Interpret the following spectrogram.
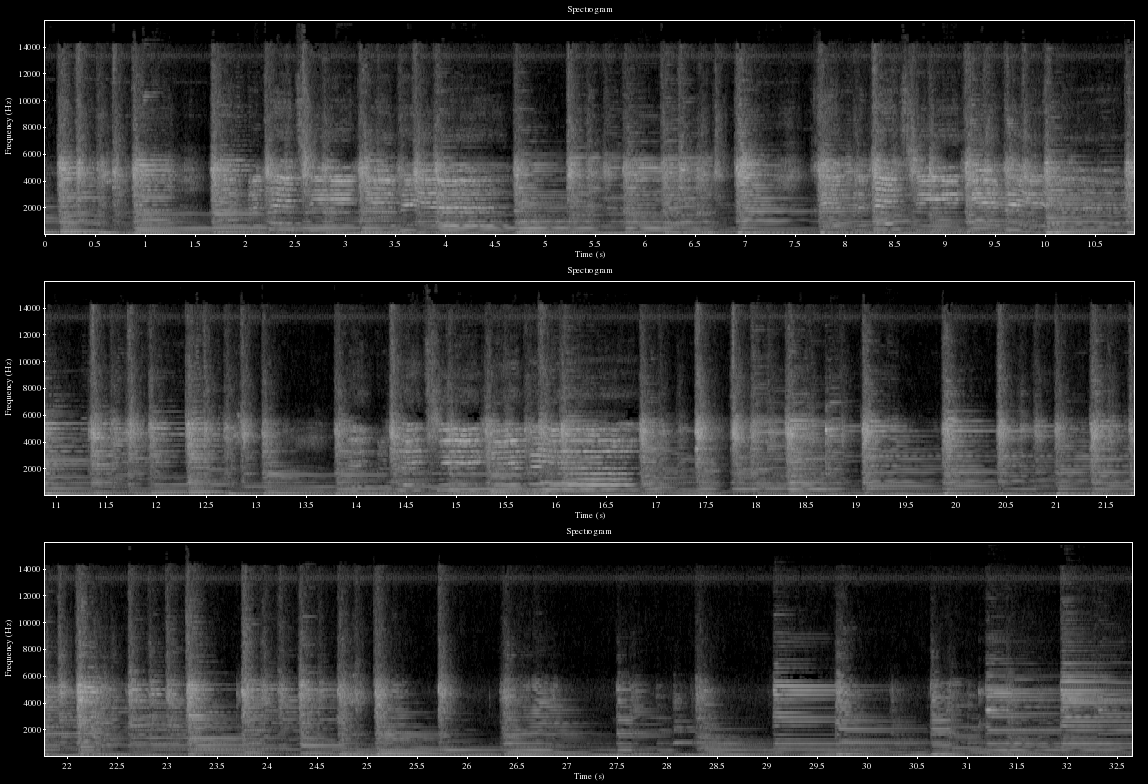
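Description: Acoustic guitar strummed in a steady rhythm, with a woman singing over it.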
